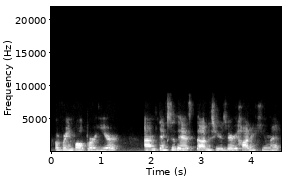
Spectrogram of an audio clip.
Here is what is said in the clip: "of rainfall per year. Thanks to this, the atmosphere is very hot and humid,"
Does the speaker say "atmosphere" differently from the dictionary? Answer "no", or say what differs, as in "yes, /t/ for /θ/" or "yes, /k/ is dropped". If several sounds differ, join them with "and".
yes, /f/ is dropped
